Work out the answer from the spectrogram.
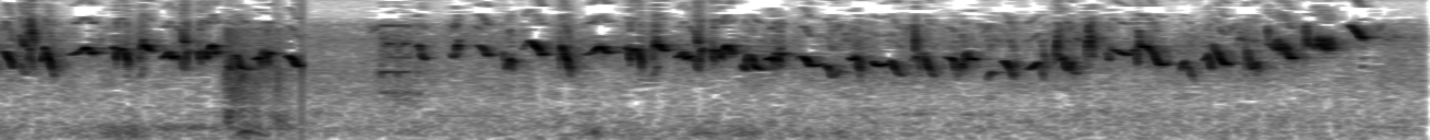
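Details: House Finch song: a long, fast warble of varied high slurred and twittering notes, nearly continuous for about seven seconds with a brief pause after the first second and a half.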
